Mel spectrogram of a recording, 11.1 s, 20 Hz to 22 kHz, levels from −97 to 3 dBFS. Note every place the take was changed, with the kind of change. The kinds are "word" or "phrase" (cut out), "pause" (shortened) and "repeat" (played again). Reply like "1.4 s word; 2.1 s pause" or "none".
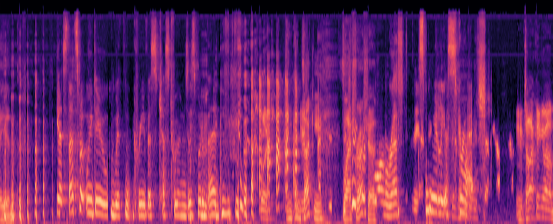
2.1 s word; 2.7 s word; 4.0 s word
